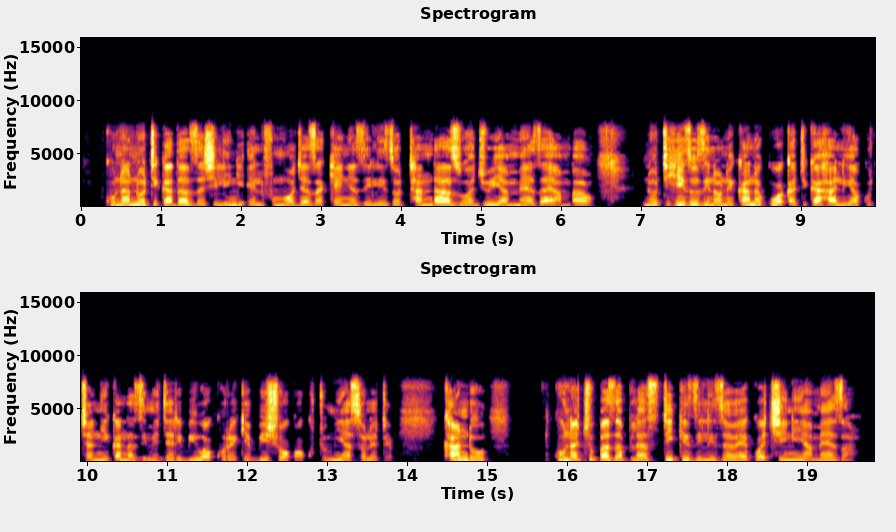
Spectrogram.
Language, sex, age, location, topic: Swahili, male, 25-35, Mombasa, finance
